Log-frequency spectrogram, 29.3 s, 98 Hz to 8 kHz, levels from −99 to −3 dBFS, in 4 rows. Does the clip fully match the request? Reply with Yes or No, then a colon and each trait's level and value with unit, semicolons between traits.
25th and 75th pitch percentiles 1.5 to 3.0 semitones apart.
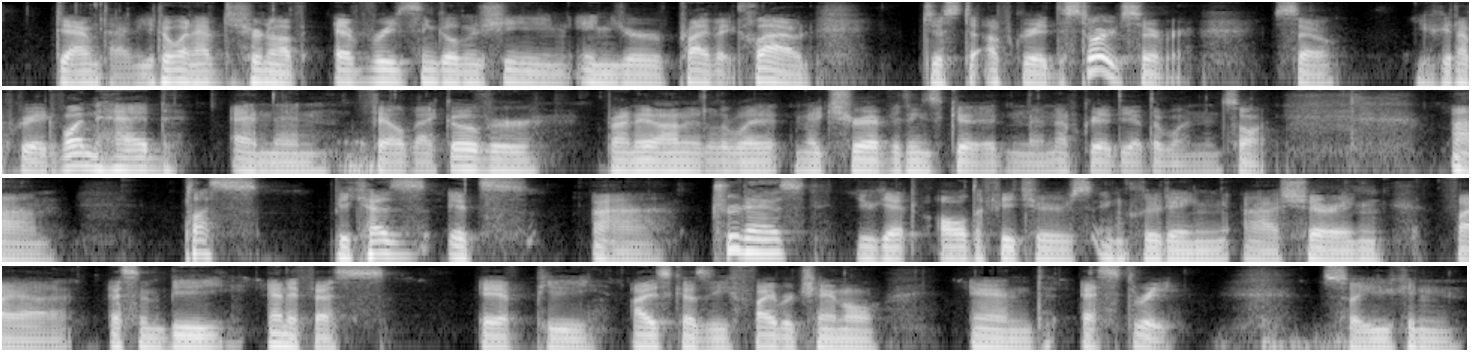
Yes: narrow, 2.6 semitones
